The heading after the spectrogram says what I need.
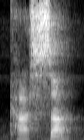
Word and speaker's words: cassa: Uomo, casa, cassa. Notice the double S because you pronounce every letter, vowel or consonant.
